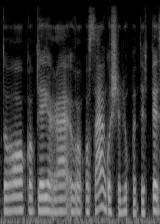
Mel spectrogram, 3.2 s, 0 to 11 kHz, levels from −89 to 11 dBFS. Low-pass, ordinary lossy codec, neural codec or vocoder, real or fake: 9.9 kHz; AAC, 48 kbps; autoencoder, 22.05 kHz, a latent of 192 numbers a frame, VITS, trained on many speakers; fake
